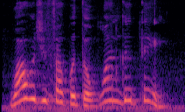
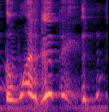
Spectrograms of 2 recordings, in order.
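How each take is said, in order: First: Said in the usual way. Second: High, louder, cracking up with laughter as you repeat it; laughing repeat. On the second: Real, not acted. Comedian to viewers, repeating the line while laughing hard. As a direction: burst out laughing on the echo.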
